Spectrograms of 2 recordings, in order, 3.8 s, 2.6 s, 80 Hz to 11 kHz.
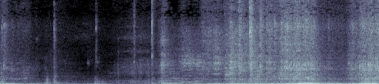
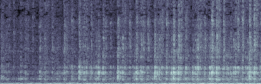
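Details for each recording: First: Monte Carlo cold start before fuel filter change: catches, then lumpy surging low rumble that won't settle; owner suspects fuel filter clogged by debris stirred up when tank was dropped, or failing fuel pump. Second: Monte Carlo V8 cold start after a stiffer carburetor throttle spring; steady, even idle with smooth low rumble building slightly, no stumble or miss, now running much better.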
